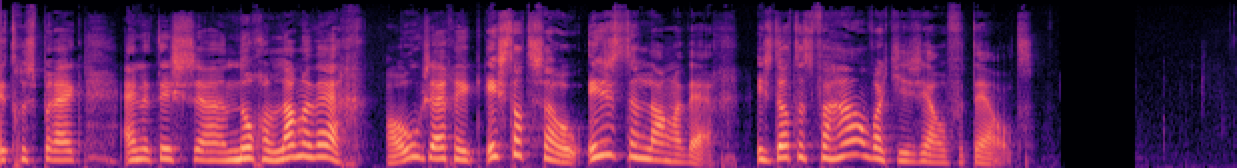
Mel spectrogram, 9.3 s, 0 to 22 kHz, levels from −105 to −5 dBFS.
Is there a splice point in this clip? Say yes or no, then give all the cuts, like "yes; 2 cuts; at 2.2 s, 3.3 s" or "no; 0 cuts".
yes; 2 cuts; at 2.8 s, 5.6 s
